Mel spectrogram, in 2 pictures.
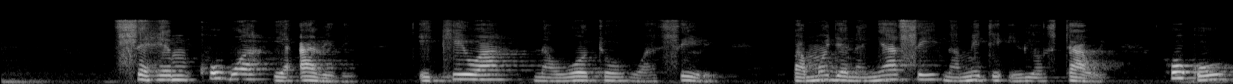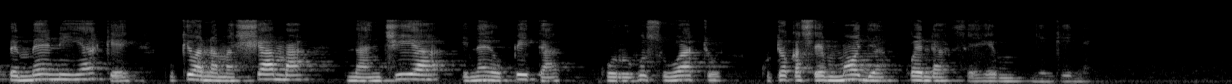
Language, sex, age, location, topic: Swahili, female, 25-35, Dar es Salaam, agriculture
